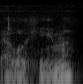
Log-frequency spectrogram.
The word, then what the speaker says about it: Elohim: Elohim literally means gods, small g, gods. That's why I'm pronouncing it Elohim.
